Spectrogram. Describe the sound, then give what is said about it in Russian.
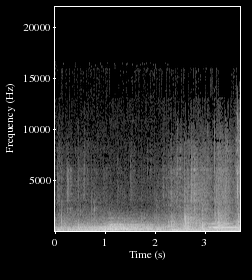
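Distant gunfire and exploding artillery shells rumble in a deep, continuous low roar near Zagreb, Croatia, on 7 October 1991, as Serbian forces approach the capital during the war, with muffled thuds rolling in from far away like thunder, and no voices present. “Звуки далекой стрельбы, разрывающихся снарядов, глубокий рокот затихает, как рычание разъяренного зверя.”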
